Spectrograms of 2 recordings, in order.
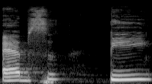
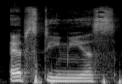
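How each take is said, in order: First: "एब्सटीमियस" slowly split into separate syllables. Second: Said in the usual way. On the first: Shown as a demonstration. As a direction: sound out "एब्सटीमियस" piece by piece with clear gaps. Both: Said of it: "तो meaning क्या बनी हमारी".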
